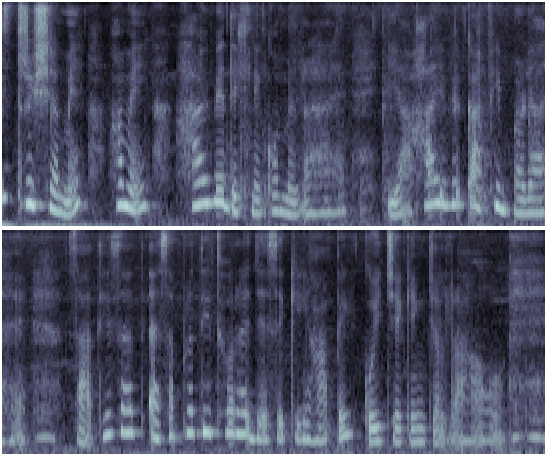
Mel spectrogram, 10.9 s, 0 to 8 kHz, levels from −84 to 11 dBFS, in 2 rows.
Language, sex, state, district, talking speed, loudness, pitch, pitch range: Hindi, female, Bihar, Araria, 175 wpm, -20 LUFS, 240 Hz, 195-295 Hz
